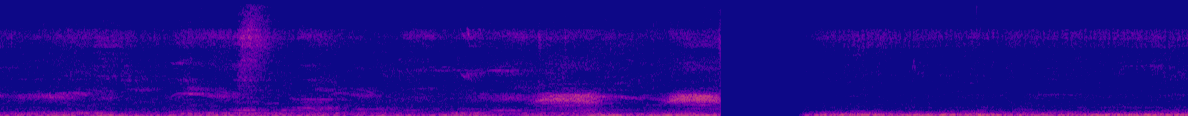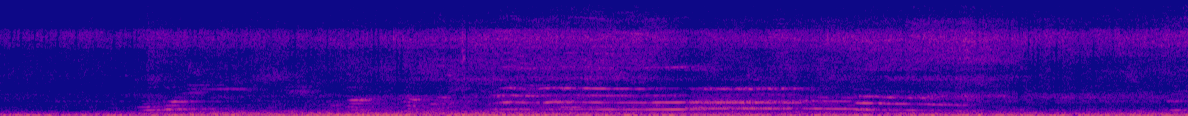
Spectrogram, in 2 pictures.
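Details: A hen eating rice, with fighting over food, gives drawn-out, wavering calls and short clucks, mostly in the second half, over a steady low rumble of background noise.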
